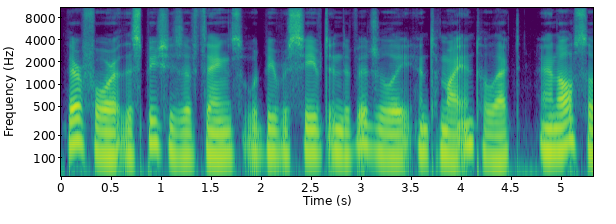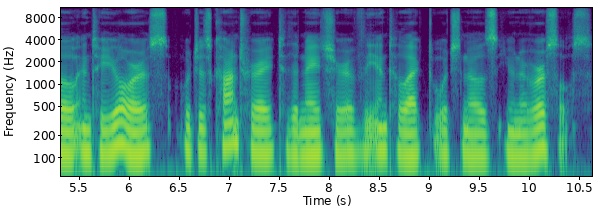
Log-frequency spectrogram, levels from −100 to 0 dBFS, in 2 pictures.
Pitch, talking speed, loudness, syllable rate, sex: 120 Hz, 160 wpm, -19 LUFS, 5.2 syllables/s, male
